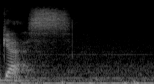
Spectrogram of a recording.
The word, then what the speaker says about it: guess: Pronouncing the E, not the U. Guess.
